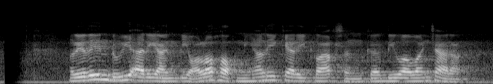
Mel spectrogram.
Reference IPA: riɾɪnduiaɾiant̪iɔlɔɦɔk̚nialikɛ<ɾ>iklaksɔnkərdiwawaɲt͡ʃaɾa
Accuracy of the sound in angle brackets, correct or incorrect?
correct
